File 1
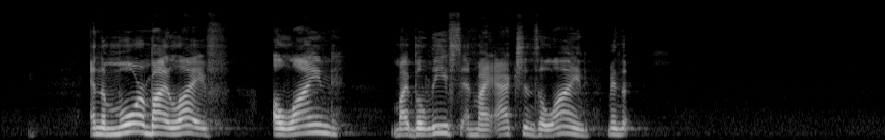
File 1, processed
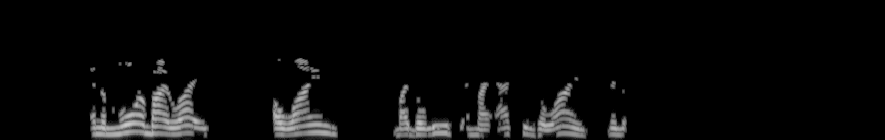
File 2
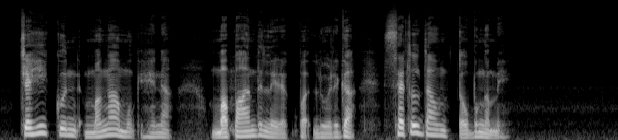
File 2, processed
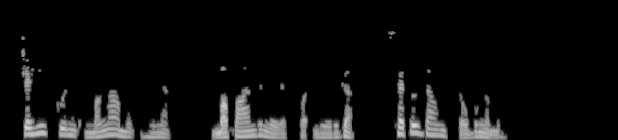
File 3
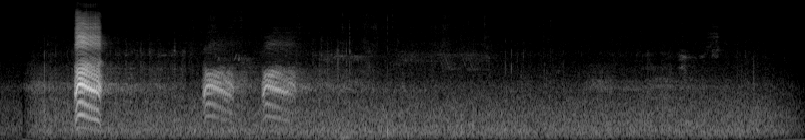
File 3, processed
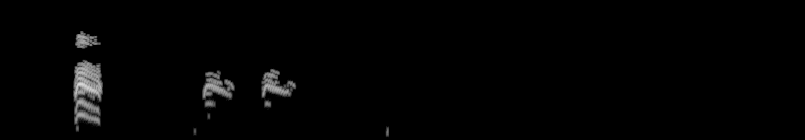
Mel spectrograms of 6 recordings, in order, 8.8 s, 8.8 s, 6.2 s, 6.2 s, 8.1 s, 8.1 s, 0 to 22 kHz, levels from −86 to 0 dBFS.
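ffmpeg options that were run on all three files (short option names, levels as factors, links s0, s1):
-af "afftfilt=real='re*gte(hypot(re,im),0.0708)':imag='im*gte(hypot(re,im),0.0708)':win_size=1024:overlap=0.75,aemphasis=mode=production:type=75fm,volume=0.891"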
